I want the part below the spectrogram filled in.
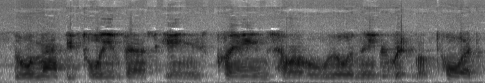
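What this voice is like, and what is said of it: Bad fake New York accent. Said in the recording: “what a bad accent that is? ... that fake New York accent? ... It's totally fake.”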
